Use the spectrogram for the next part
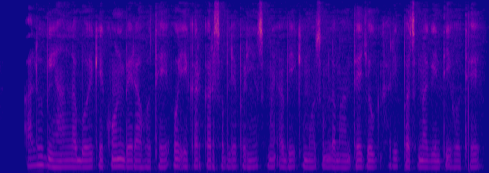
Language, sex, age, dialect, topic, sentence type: Chhattisgarhi, male, 56-60, Northern/Bhandar, agriculture, question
